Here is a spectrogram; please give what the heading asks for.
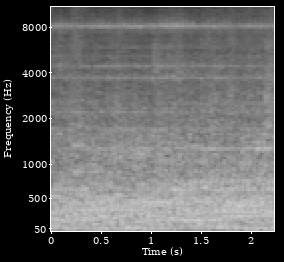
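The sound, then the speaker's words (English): Two helicopters fly low over a cornfield, their rotor and engine noise forming a loud, dense, unbroken roar that holds steady throughout. “Two helicopters follow.”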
